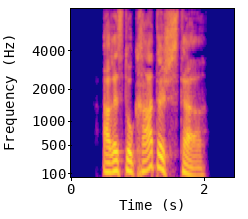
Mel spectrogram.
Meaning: inflection of aristokratisch: 1. strong/mixed nominative masculine singular superlative degree 2. strong genitive/dative feminine singular superlative degree
- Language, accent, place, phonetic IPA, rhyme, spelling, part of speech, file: German, Germany, Berlin, [aʁɪstoˈkʁaːtɪʃstɐ], -aːtɪʃstɐ, aristokratischster, adjective, De-aristokratischster.ogg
